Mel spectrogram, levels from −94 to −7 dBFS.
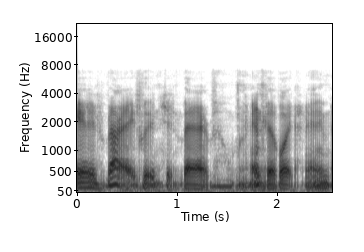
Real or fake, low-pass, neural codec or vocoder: fake; 7.2 kHz; autoencoder, 22.05 kHz, a latent of 192 numbers a frame, VITS, trained on many speakers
